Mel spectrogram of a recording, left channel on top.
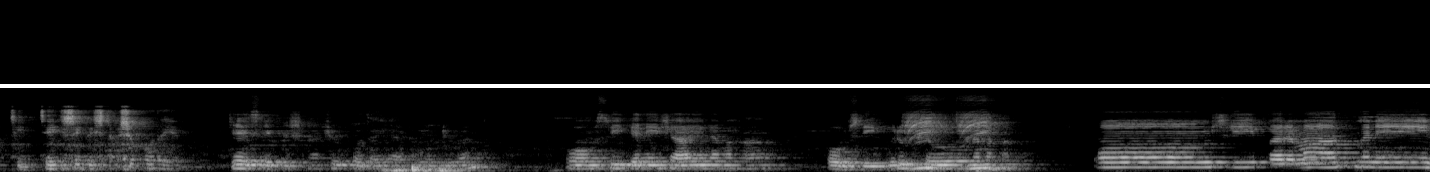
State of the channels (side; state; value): left; silent; 58 dB below the other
